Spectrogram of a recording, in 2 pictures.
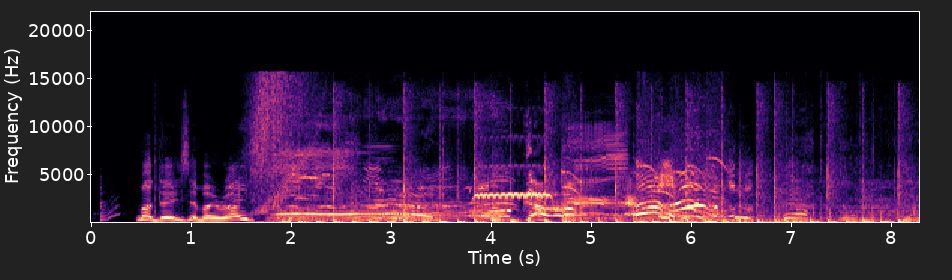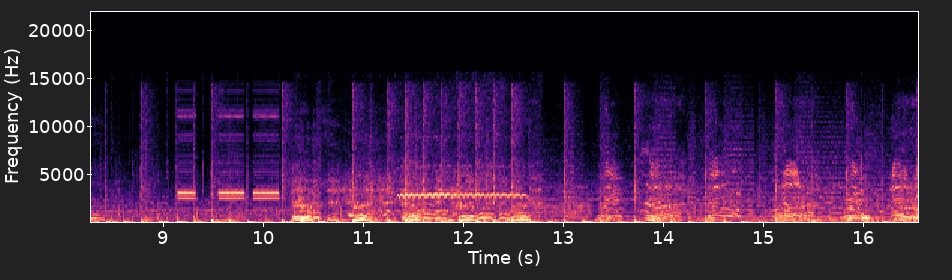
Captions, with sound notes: Mondays, am I right? [grunting] [whistling] [grunting, groaning] [panting] [honking] [panting] [whistling] [grunting]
